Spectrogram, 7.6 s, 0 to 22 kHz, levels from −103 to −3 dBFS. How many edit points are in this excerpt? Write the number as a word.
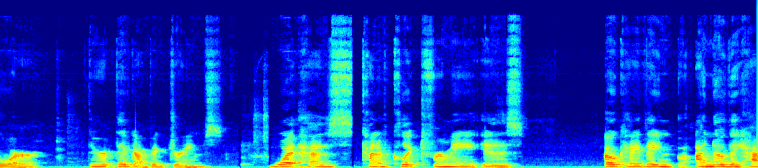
two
